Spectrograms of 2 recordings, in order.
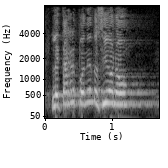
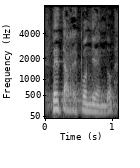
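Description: First: RESPONDIENDO SÍ O NO pitched high, challenging; insistent question. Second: RESPONDIENDO stated low and softer; settled answer. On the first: Trainer challenges the audience on "respondiendo sí o no", insistent. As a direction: press "sí o no" in a raised voice. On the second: Trainer confirms "respondiendo" to the audience, low and matter-of-fact. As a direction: drop "respondiendo" low, as a conclusion. Answers his own question. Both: Shown as a demonstration.

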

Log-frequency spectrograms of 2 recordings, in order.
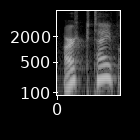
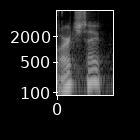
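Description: First: "Archetype" said as ARK-type, questioning; ARK-type pronunciation. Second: "Archetype" said as ARCH-type, questioning; ARCH-type pronunciation. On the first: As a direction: try "Archetype" as two syllables with a hard k, rising. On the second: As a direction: try "Archetype" with a ch as in church, softer and rising. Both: Shown as a demonstration.

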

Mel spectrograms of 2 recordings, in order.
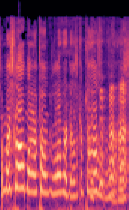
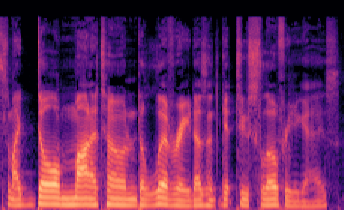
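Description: First: Fast, high, sped-up playback voice; sped up chipmunk voice. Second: Slow, monotone delivery. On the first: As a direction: rattle it off like sped-up audio. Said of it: "sped up 1.9 times". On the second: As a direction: drone it out slowly. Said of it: "pretty slow and monotone". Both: Pretend.

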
